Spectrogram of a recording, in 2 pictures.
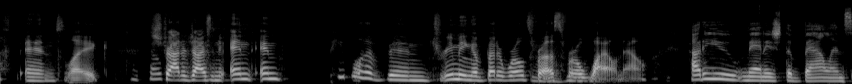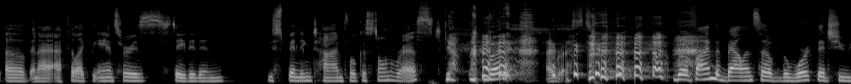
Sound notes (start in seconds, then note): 13.0 both laughing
